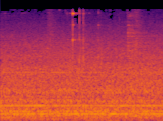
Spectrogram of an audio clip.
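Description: Steady machine hum and hiss, with one faint click about a second in.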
